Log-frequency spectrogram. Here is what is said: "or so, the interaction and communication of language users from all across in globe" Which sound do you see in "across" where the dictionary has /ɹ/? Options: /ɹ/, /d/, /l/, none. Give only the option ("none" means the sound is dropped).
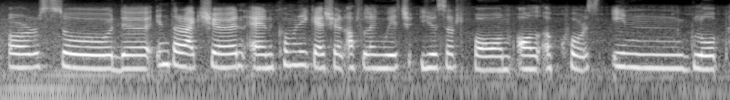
none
